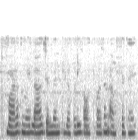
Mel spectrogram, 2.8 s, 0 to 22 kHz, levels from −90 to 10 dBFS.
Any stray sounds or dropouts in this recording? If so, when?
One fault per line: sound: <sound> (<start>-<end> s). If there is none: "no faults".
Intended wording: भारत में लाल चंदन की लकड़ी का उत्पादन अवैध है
sound: dropout (2.3-2.4 s)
